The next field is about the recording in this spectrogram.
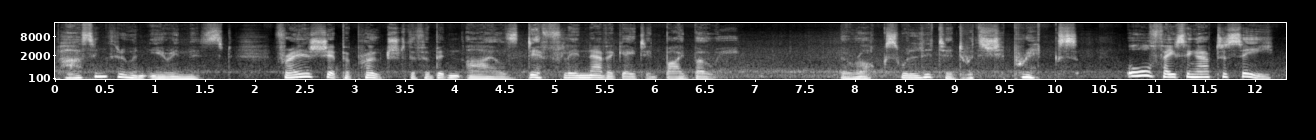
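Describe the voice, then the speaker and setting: Slow, expressive children's storyteller. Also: medium pitch, background noise. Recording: music under the voice. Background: music.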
